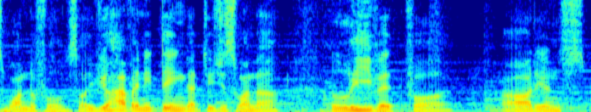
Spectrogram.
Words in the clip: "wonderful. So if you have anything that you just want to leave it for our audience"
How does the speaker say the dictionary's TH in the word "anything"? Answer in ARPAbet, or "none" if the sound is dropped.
T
